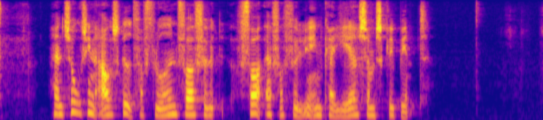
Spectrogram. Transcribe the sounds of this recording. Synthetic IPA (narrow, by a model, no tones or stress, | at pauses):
hænt͡sʰo̝̰ːsinɑ̈ʊsɡ̥ið̞̰ˠfʁɑ̈flo̝ːð̞ˠn̩ | fɒ̽ʔæfɒ̽føl̰jəe̝nkʰɑ̈ieːɐsɒ̽msɡ̥ʁib̥en̰d̥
